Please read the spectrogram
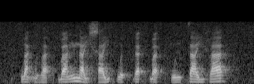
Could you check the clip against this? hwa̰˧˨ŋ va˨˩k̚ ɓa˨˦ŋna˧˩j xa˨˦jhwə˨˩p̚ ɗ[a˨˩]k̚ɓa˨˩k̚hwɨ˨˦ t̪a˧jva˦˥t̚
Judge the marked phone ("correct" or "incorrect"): incorrect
